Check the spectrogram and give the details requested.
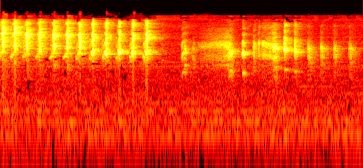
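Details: Long-tailed shrike lure song: quick even chattering notes, about four per second, then softer, wavering warbled phrases.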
